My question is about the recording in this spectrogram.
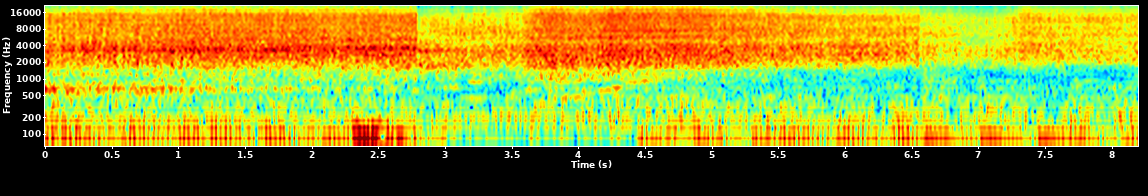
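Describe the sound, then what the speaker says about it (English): Korma paste fries in hot oil tempered with cumin seeds, giving a loud, continuous close-up hiss and sizzle with slight surges as it settles, and no voices. "let's add in the korma paste"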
